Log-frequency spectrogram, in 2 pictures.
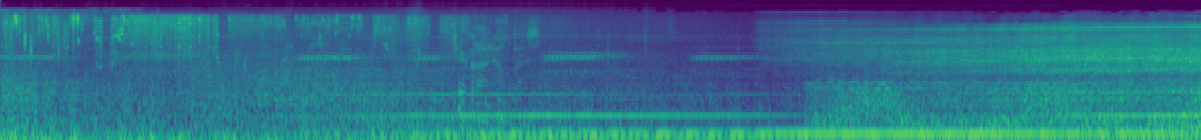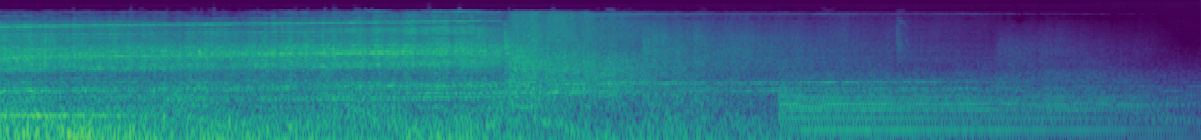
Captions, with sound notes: (tense menacing music) (machine beeping) - Dear God, help us. (space ship whooshing) (gentle menacing music)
